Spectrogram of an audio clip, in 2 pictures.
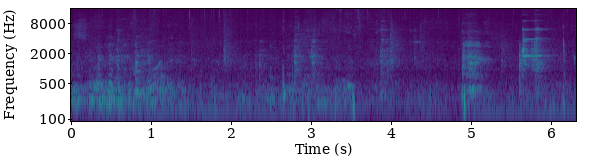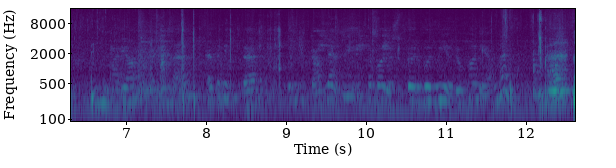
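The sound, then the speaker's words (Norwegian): Water is poured into a glass and sipped, with a few light clinks of glassware, while people talk quietly in the background. “Jeg tror jeg må ta meg en slurk vann.”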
